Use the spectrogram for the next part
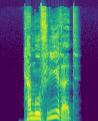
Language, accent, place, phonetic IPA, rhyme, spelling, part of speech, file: German, Germany, Berlin, [kamuˈfliːʁət], -iːʁət, camouflieret, verb, De-camouflieret.ogg
- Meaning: second-person plural subjunctive I of camouflieren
